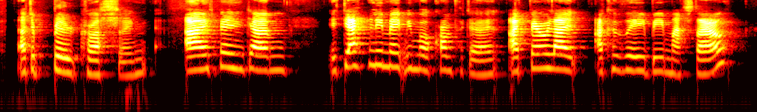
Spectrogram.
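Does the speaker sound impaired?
Yes: deafness; lip reads all day among hearing people, finds it tiring.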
